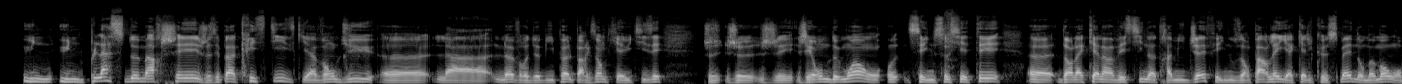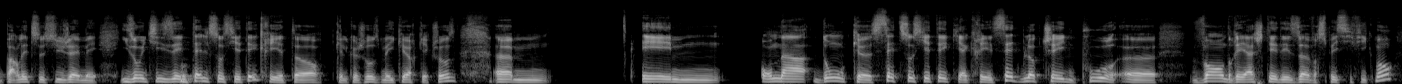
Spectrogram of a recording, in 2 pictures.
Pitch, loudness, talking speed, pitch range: 120 Hz, -24 LUFS, 200 wpm, 105-140 Hz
